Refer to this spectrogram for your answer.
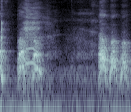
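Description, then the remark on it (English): A dog barks in two short, loud bursts separated by a pause of quiet, with no one speaking. “Okay, we've calmed down the dog, and I have an answer on this.”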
